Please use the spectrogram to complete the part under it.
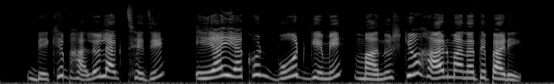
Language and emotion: Bengali, happy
